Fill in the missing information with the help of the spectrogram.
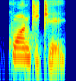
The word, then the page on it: quantity: Indian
